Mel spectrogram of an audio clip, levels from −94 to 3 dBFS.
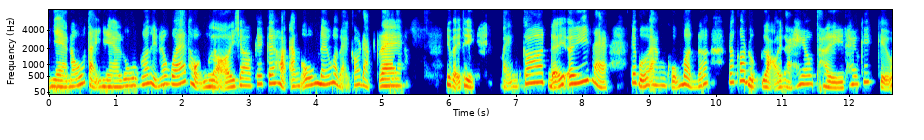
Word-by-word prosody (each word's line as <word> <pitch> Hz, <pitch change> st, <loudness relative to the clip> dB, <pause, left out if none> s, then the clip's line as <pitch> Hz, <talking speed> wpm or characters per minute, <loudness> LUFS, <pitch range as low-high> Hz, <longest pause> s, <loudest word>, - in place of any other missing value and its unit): nhà, 185 Hz, -2 st, +2 dB
nấu 200 Hz, +9 st, 0 dB
tại 175 Hz, -, 0 dB
nhà 180 Hz, -2 st, 0 dB
luôn 205 Hz, +3 st, -2 dB
á 255 Hz, +3 st, +1 dB
thì 225 Hz, -, 0 dB
nó 230 Hz, +6 st, -2 dB
quá 255 Hz, +4 st, +2 dB
thuận 170 Hz, -, 0 dB
lợi 180 Hz, -2 st, +2 dB
cho 215 Hz, -2 st, 0 dB
cái 260 Hz, +1 st, 0 dB
kế 275 Hz, +2 st, +2 dB
hoạch 280 Hz, -1 st, +2 dB
ăn 195 Hz, +2 st, -1 dB
uống 230 Hz, +7 st, +1 dB
nếu 255 Hz, +1 st, +2 dB
mà 285 Hz, -4 st, +1 dB
bạn -, -, -6 dB
có 225 Hz, +2 st, -4 dB
đặt 215 Hz, -7 st, -4 dB
ra. 205 Hz, +2 st, +5 dB, 0.8 s
Như 235 Hz, -, +3 dB
vậy 185 Hz, -, +1 dB
thì 185 Hz, -6 st, +2 dB, 0.4 s
bạn 170 Hz, -5 st, -7 dB, 0.2 s
có 295 Hz, +3 st, +4 dB
để 160 Hz, -, +3 dB
ý 270 Hz, -, +4 dB
là 250 Hz, -, 0 dB, 0.3 s
cái 295 Hz, -, +1 dB
bữa 190 Hz, -4 st, +2 dB
ăn 220 Hz, -1 st, -2 dB
của 165 Hz, -4 st, -3 dB
mình 225 Hz, -8 st, +1 dB
á 205 Hz, +10 st, -1 dB, 0.3 s
nó 300 Hz, -, 0 dB
có 355 Hz, +3 st, +3 dB
được, 200 Hz, -, +1 dB
gọi 175 Hz, -1 st, 0 dB
là, 195 Hz, -, -4 dB
healthy 200 Hz, -, -1 dB
theo, 245 Hz, +2 st, -3 dB
cái, 315 Hz, 0 st, -4 dB
kiểu, -, -, +1 dB
215 Hz, 220 wpm, -21 LUFS, 185-260 Hz, 0.8 s, ra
